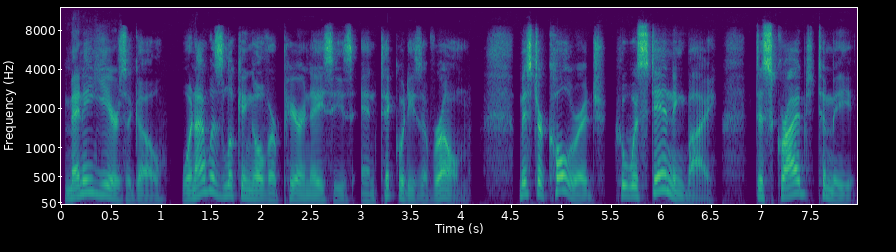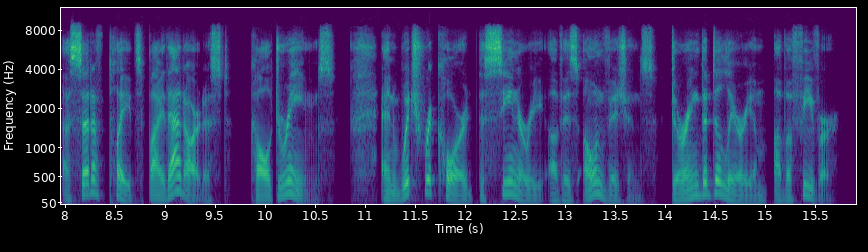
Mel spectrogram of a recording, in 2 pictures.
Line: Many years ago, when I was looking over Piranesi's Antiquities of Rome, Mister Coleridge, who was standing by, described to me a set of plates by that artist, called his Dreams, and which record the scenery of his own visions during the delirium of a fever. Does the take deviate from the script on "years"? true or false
false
